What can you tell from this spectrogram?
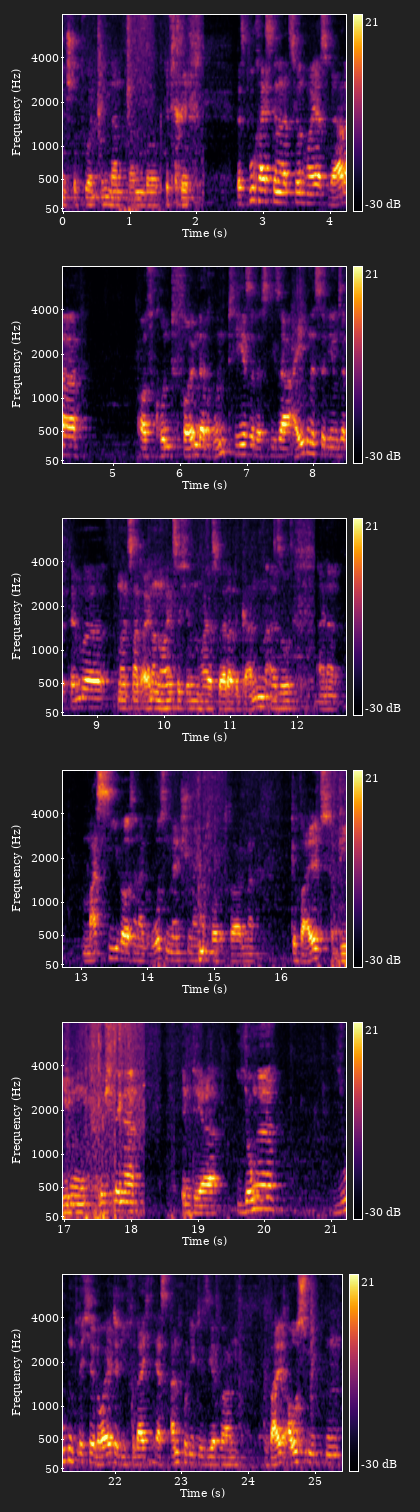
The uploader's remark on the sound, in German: Aufnahme von einer Berliner Veranstaltung im Baiz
